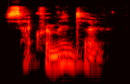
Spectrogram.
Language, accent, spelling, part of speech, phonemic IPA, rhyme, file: English, Southern England, Sacramento, proper noun, /ˌsækɹəˈmɛntəʊ/, -ɛntəʊ, LL-Q1860 (eng)-Sacramento.wav
- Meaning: 1. The capital city of California, United States and the county seat of Sacramento County 2. The Californian government 3. A major river in northern California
